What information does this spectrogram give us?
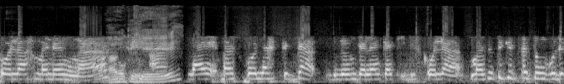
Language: Malay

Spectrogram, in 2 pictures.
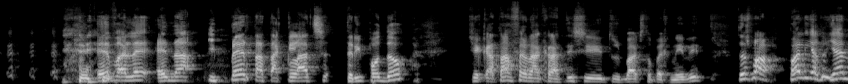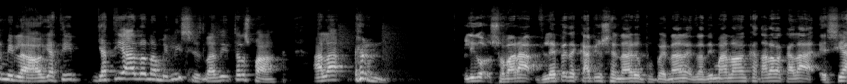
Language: Greek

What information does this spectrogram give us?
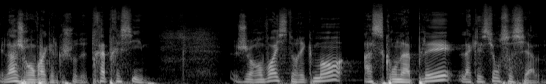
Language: French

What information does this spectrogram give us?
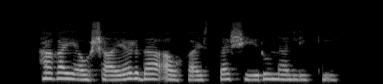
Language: Pashto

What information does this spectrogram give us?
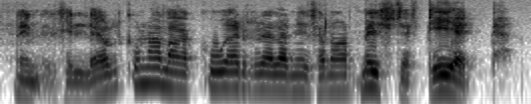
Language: Finnish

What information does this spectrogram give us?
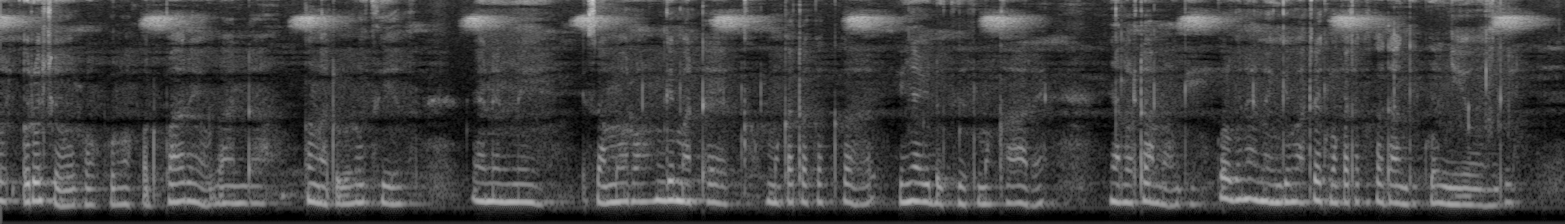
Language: Luo (Kenya and Tanzania)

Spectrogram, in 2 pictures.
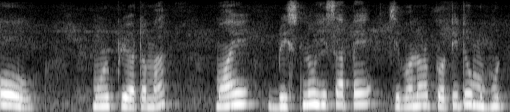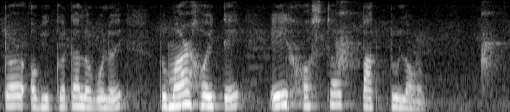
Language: Assamese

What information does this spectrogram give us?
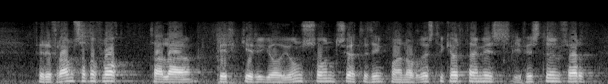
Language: Icelandic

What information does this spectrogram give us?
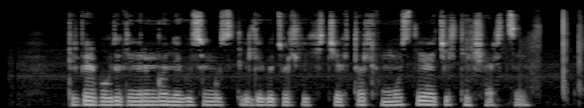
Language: Mongolian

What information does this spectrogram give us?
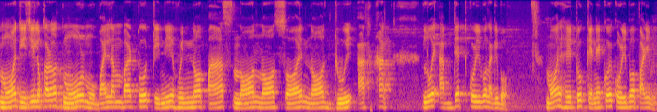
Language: Assamese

